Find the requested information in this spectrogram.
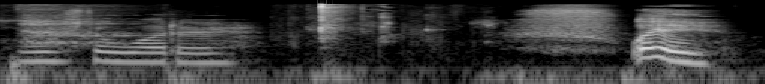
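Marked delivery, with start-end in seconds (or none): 0.0-0.8 whispering. Real, not acted. Whispering to self.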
